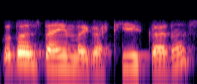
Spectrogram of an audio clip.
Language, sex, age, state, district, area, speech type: Kashmiri, male, 18-30, Jammu and Kashmir, Baramulla, rural, conversation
